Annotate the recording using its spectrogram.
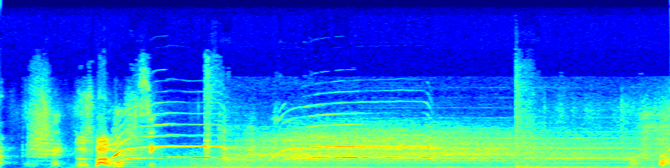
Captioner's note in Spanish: se oyen gritos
